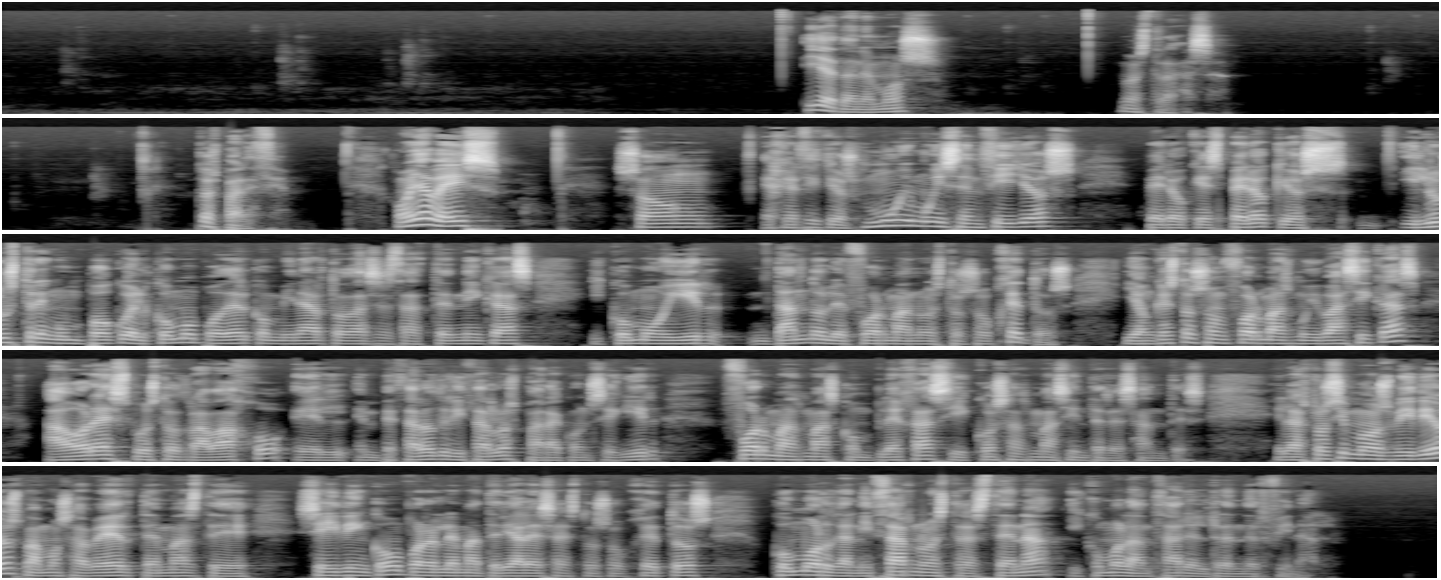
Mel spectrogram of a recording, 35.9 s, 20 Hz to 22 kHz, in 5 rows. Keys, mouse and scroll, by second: 0.2 z, 1.2 Tab, 1.9 alt+a.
